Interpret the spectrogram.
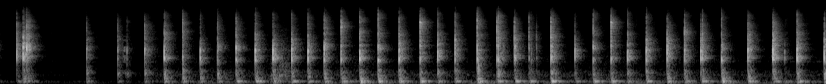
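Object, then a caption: Empty plastic ice cube tray. A thin metal rod with a white rounded tip taps inside the hollow cells of an empty, translucent frosted plastic ice cube tray with 15 compartments. After a loud first tap and a brief pause, it settles into a steady, fast run of short, dry, hollow clicks with a bright ring that die away almost at once.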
